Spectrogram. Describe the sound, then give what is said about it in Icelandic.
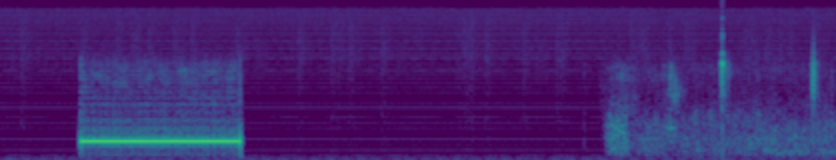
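A telephone line rings once with a steady, buzzing one-second tone, then silence, then soft line noise as the call connects. “Það hringir.”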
